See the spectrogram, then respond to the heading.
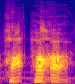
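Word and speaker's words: Ha'a (Haʻa): Like in fact, my daughter has a friend named Ha'a. So it's spelled H-A okina A. So you Ha'a.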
